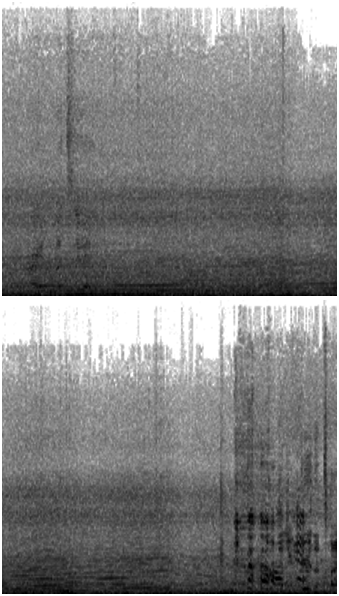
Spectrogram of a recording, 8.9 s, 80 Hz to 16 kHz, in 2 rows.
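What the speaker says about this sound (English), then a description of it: "Did you hear the tiny little backfire?" A Ferrari F12 Berlinetta revving and accelerating hard from inside the cabin, the engine note rising in steady sweeps, with a brief crackle of exhaust backfire near the end.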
